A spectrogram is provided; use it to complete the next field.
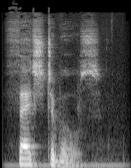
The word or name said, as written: vegetables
